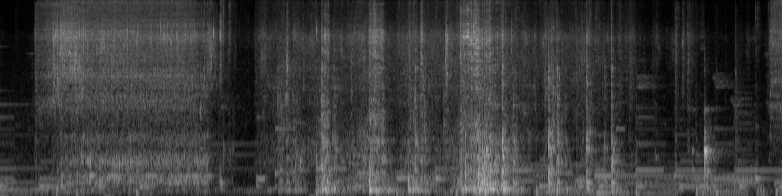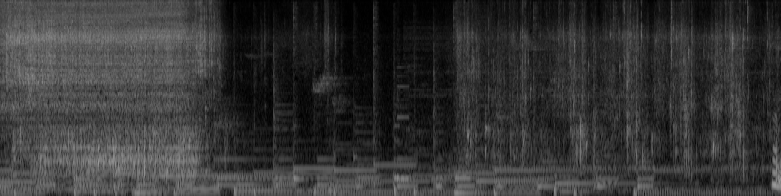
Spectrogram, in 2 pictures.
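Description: Spinach leaves are washed under a running kitchen tap, water gushing and splashing in two long loud bursts with sloshing and rustling of the leaves between them, and no talking.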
